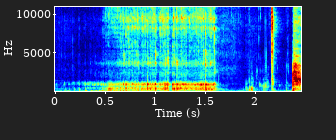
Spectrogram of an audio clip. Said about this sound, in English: Sip of my coffee here.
